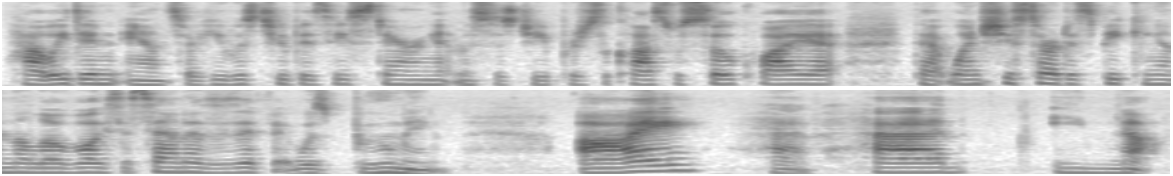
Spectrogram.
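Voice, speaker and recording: A woman teacher reading a children's chapter book aloud to her class. Her voice sits on the low side. She tells the story expressively and acts out the scenes. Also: level tone, normal speed.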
